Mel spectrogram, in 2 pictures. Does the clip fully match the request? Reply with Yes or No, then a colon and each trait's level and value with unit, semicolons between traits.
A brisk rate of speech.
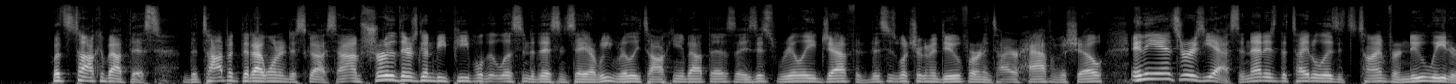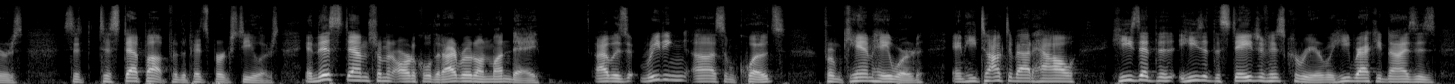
Yes: fast, 225 wpm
